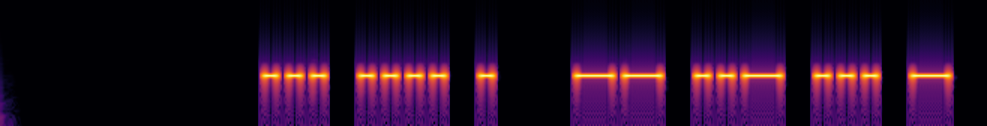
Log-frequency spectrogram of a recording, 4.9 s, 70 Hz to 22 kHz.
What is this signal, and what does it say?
Morse code, heard as a keyed tone, about 21 wpm, 700 Hz. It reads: SHE MUST
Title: Sentences from Top 1000 Words - Review Part 2 - 20wpm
